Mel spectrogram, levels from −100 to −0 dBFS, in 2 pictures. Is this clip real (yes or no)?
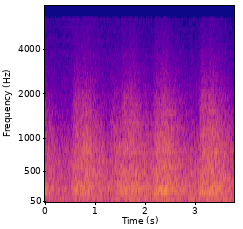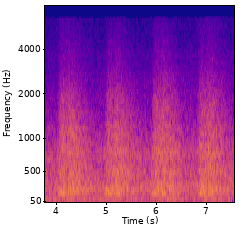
yes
